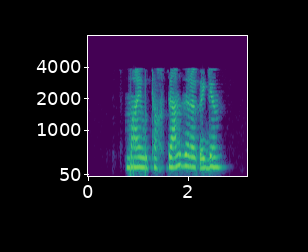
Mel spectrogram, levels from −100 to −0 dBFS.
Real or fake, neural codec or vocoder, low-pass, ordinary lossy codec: fake; vocoder, 44.1 kHz, 128 mel bands every 512 samples, BigVGAN v2; 7.2 kHz; AAC, 16 kbps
